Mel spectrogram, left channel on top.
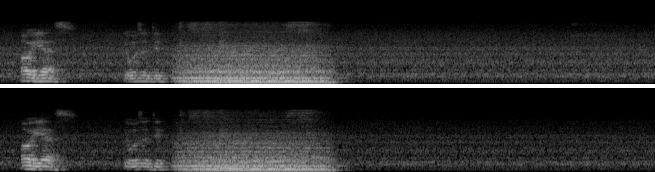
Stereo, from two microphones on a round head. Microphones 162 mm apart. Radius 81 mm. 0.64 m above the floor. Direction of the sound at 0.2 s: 55° left (ahead or behind).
